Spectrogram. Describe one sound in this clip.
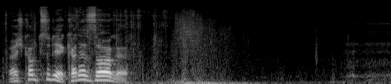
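A sword slashes and strikes flesh.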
